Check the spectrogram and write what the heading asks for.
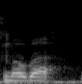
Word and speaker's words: MOBA: it's pronounced MOBA, by the way.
